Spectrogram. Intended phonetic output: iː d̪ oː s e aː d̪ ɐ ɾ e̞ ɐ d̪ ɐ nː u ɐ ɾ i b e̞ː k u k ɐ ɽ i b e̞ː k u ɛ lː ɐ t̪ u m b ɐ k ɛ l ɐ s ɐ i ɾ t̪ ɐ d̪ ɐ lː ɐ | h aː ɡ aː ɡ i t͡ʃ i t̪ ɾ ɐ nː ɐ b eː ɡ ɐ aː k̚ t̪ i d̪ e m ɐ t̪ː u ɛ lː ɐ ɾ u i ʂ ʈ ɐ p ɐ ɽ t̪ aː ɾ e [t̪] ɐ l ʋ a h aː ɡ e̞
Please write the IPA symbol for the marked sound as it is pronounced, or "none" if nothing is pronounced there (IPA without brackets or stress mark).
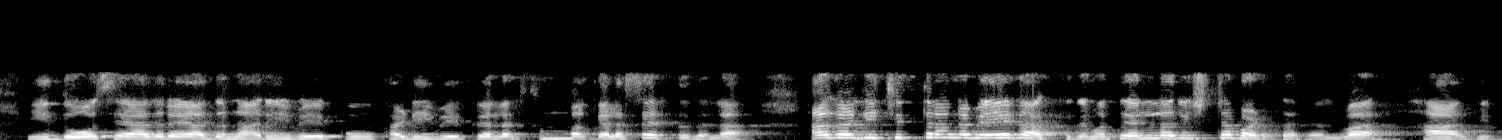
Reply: none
